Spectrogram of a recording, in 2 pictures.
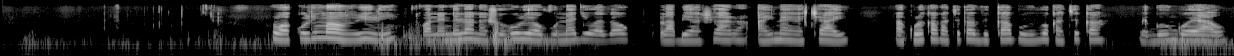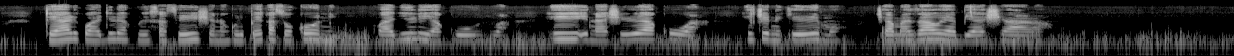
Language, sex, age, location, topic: Swahili, male, 25-35, Dar es Salaam, agriculture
